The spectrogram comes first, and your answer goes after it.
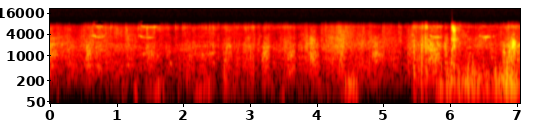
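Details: English mastiffs at play in snow, making brief whines and whimpers among rustling movement, growing louder and busier toward the end, with occasional human voices.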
